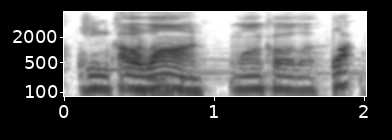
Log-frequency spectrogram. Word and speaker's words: Giancarlo: Giancarlo Esposito. Juan Carlo. Juan Carlo. Yeah. I see a G. I see a G. He said the G is silent.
